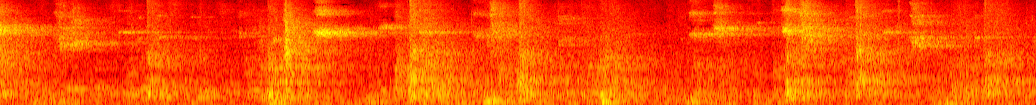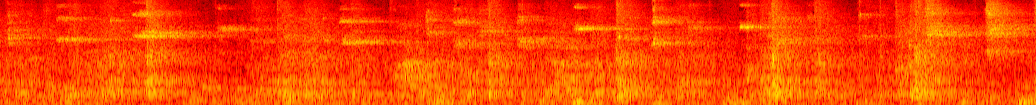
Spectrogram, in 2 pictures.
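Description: Squash rally: the rubber ball is struck by rackets and smacks off the court walls again and again, with sneakers squeaking on the wooden floor and running footsteps between the shots.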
